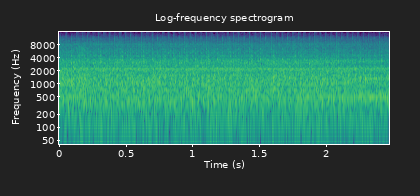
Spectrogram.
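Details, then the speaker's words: 2008 Ford Fusion being diagnosed for P0757 stuck shift solenoid B. The engine idles even and steady with no knocks or surging. Slight lifter tick is present at cold start and goes away when warm. "a good sounding engine I mean listen to it I"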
